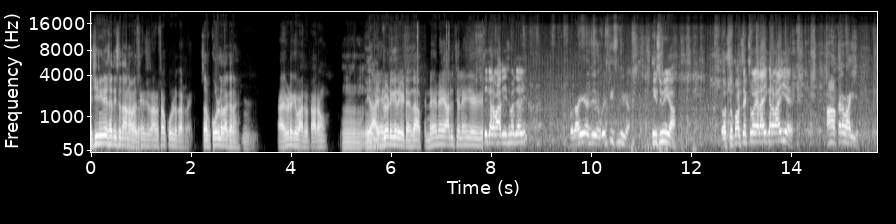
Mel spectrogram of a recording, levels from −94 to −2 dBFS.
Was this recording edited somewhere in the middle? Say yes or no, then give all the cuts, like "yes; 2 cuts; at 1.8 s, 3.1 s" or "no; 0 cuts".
yes; 1 cut; at 7.8 s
